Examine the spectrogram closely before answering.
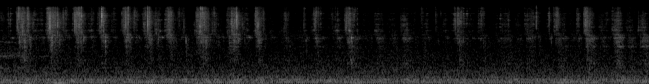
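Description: Kitchen knife cutting and scraping at a raw herring on a plastic cutting board: a quick run of short crisp scratchy crunches, thick at first and thinning out about halfway through.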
